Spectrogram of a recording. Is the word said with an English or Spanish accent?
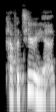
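English. It is said with an American English accent. "there are also words that we say"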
